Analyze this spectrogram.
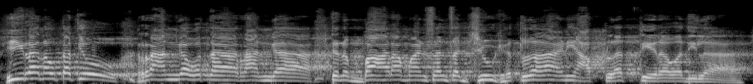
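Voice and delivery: high, angry, anguished shouting; loud helpless outcry. A narrator's reading. Boatman confronting the dead man's old mother, shouting helplessly. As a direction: cry out in exasperated fury. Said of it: "अगतिक होऊन ... मोठ्यानं ओरडला".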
